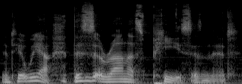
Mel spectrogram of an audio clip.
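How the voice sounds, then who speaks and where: A man's voice: mid-range voice, very animated, fairly quick, creaky, darkish tone. A man casually commenting as he plays old computer games on a stream, chatty and swearing now and then, with game music behind him. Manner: chatty, swears while playing.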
